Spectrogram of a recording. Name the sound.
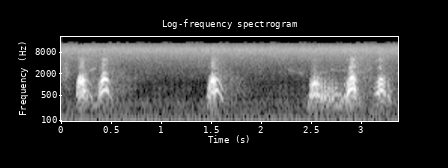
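dog howling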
